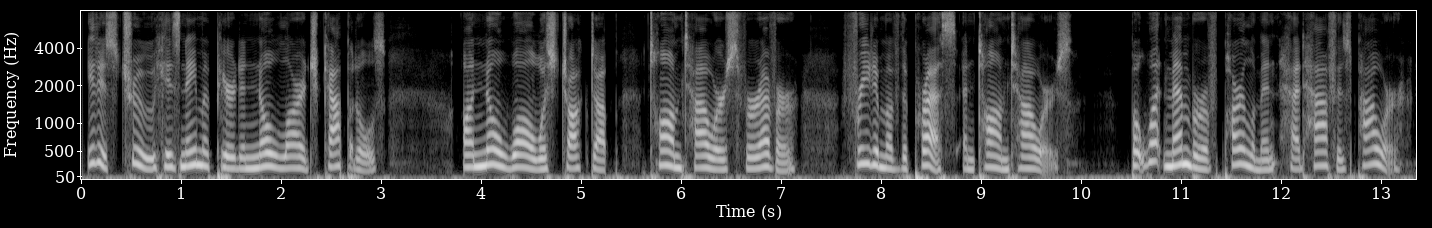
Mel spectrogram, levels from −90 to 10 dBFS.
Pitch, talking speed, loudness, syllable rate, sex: 215 Hz, 155 wpm, -16 LUFS, 4.6 syllables/s, female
